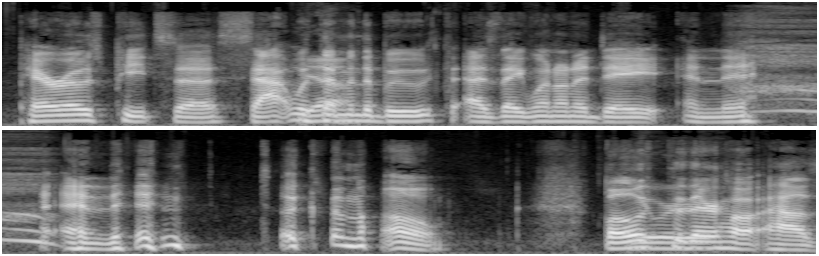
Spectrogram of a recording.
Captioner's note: laughter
